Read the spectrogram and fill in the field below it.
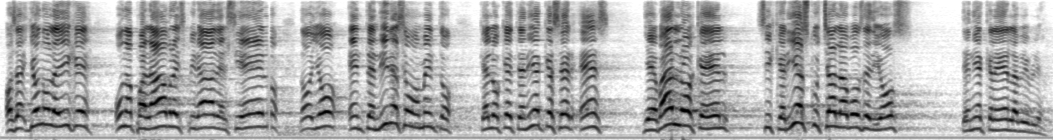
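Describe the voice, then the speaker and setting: A Mexican man preaching a sermon as pastor, with a Mexican Spanish accent, asking the congregation rhetorical questions and rising to shouts. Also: extremely high pitch, normal speed. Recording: long hall reverb.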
